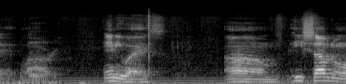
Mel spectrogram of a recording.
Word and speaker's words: Lowry: Yeah, right, that's how you say it, Lowry. Anyways, he shoved him or whatever, and the headlines were saying like, you know, this is what happened, but they depicted as Kyle Lowry being Lowry.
